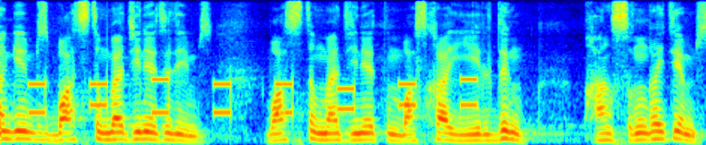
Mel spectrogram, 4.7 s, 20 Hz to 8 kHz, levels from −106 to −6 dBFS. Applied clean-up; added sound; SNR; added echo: none; Telephone; 7 dB; none.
